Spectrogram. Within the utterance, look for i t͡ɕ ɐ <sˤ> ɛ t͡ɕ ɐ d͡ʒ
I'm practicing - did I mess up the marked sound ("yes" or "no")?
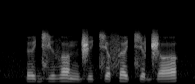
yes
